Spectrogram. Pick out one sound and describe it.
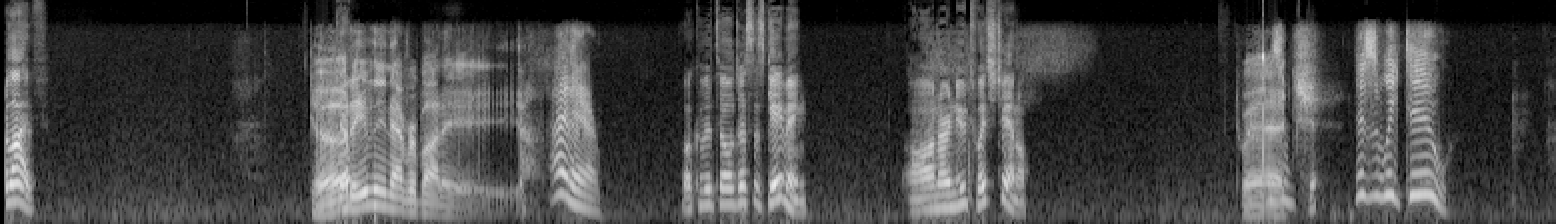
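Men talk and laugh with animation over an online call.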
